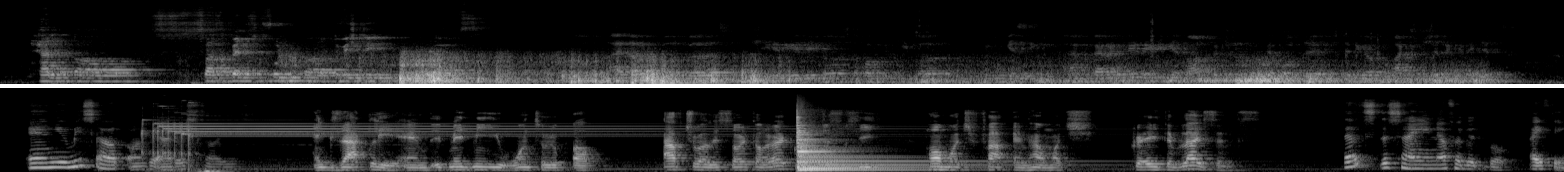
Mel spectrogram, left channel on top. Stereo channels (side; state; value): both; different; correlation 0.00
